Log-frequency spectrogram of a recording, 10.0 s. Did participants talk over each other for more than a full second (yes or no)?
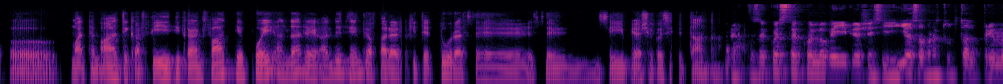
no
